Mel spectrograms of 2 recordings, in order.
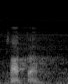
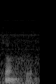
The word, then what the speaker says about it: taka: The rupee word is taka. So many taka, 300 taka. Tanka, the head of N, tanka, silent N.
